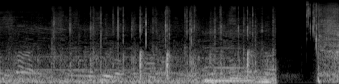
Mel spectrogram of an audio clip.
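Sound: applause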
